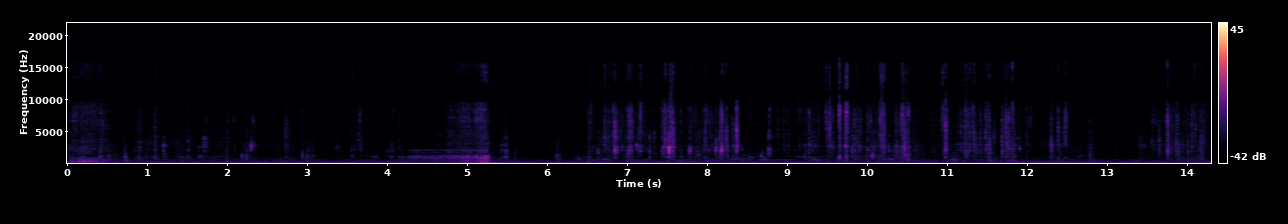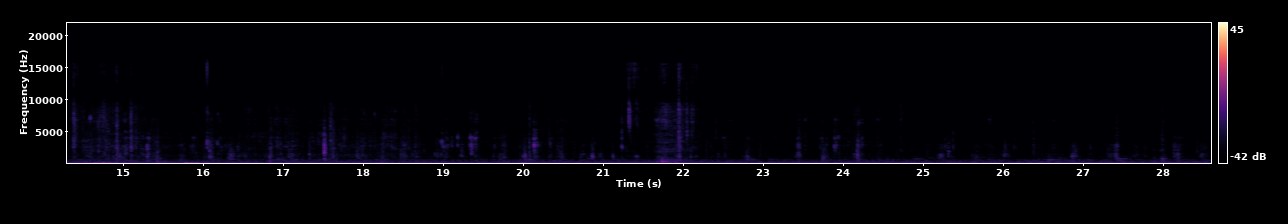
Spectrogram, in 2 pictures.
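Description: A person chewing and crunching food close to the microphone, with bouts of crisp crunches, over a steady low hum.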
